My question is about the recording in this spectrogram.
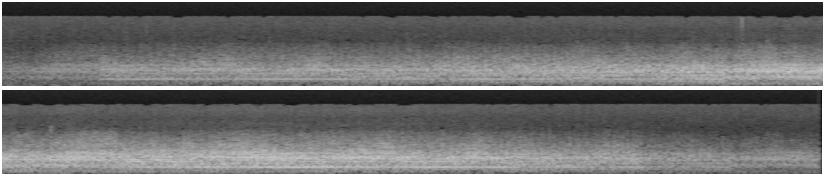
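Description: Propeller bombers flying over, a steady, low droning engine hum with a sustained tone that swells slightly and holds throughout, without voices.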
